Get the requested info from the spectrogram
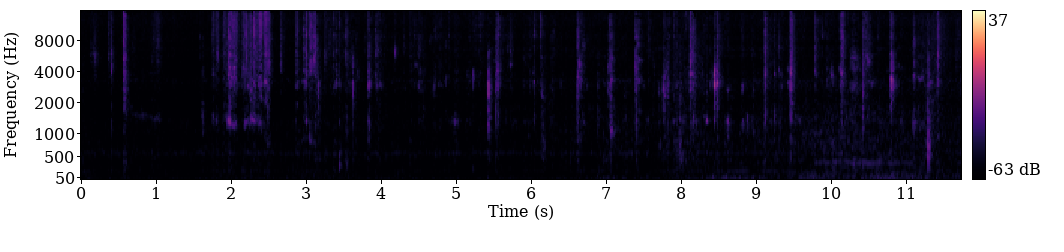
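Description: Faint chewing and mouth sounds of a person eating, a string of soft, irregular clicks with a slightly denser patch about two seconds in.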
